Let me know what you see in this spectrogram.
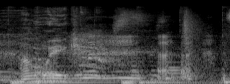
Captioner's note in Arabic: يضحك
